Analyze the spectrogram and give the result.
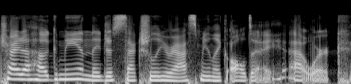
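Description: This is a woman speaking. Her pace is moderate. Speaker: comedy show emcee. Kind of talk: stand-up. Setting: stage with audience. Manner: halting.

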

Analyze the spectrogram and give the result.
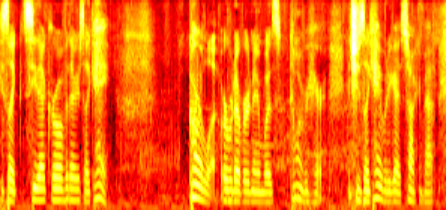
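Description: A woman speaks at a very fast pace with long, frequent pauses, her very deep, low voice dark and mellow with vocal fry. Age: 30s. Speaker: comedian. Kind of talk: casual chat.

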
